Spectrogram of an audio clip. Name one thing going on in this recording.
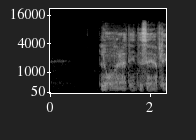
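A man speaks in a low, intense voice close by.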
